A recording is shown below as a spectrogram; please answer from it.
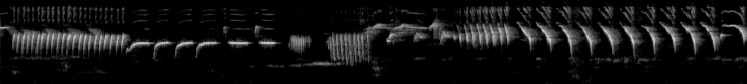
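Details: Long, vigorous canary song used as a lure for training young canaries to learn sounds: buzzy trills near 2–4k, short whistled notes, then a run of rapid descending chirps repeated about twice a second.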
